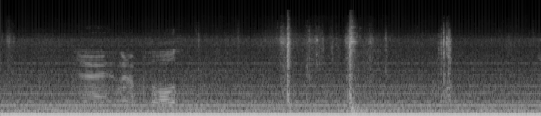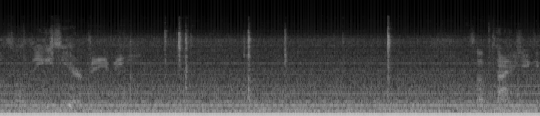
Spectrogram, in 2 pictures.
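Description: An engine running steadily with a low drone, and a few sharp metal clinks from hands and tools on the corn head's row-unit gathering chains.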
